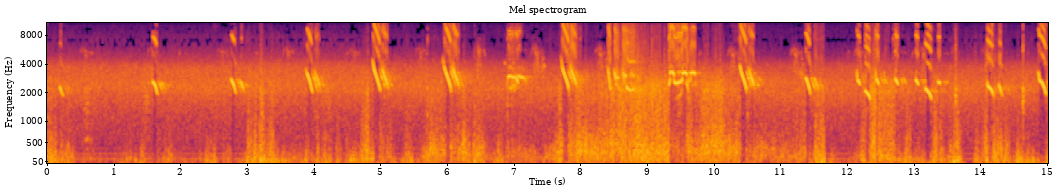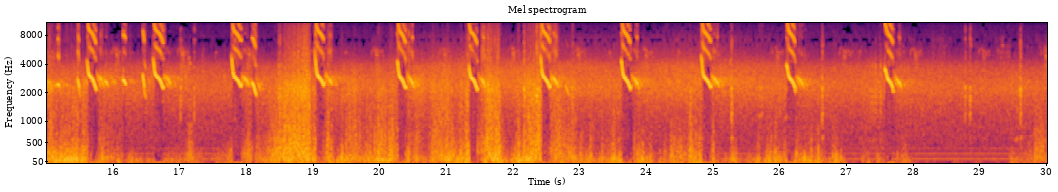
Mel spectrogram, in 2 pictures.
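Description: Ospreys giving their alert call over and over: short, sharp whistles falling in pitch, about one a second. Wind buffets the microphone throughout.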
